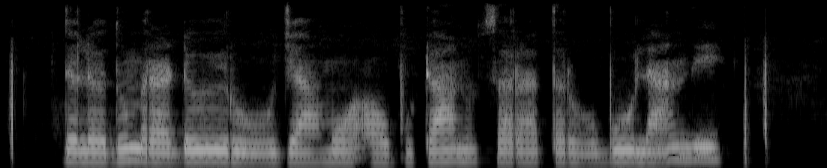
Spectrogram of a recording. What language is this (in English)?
Pashto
